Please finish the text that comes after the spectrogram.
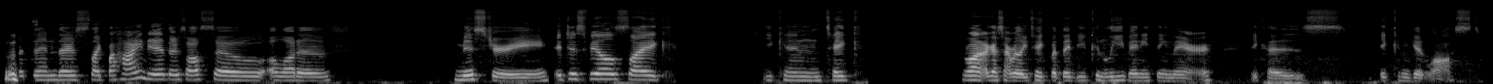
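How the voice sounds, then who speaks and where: A woman's voice: mid-range voice, measured pace, fairly bright tone, rough recording. A woman in a casual group conversation, speaking in a wry, thoughtful way. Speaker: medium in group session.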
